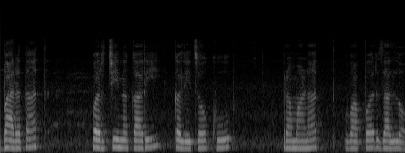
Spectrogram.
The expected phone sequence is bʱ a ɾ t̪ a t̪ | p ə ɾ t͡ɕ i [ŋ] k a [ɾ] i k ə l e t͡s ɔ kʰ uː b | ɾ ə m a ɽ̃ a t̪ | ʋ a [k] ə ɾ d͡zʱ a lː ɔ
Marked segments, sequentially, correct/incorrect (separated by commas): incorrect, correct, incorrect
